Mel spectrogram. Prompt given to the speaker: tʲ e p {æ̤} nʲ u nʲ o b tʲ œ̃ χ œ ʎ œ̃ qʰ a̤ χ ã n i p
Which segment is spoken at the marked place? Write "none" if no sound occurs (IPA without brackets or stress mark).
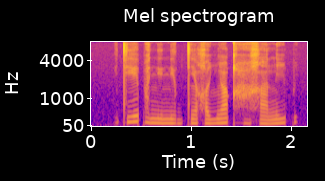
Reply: a̤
